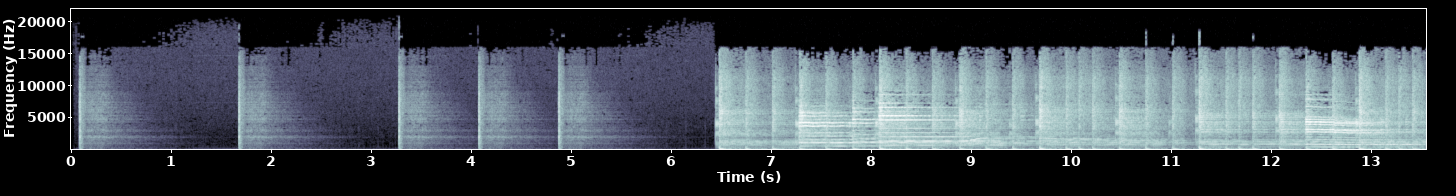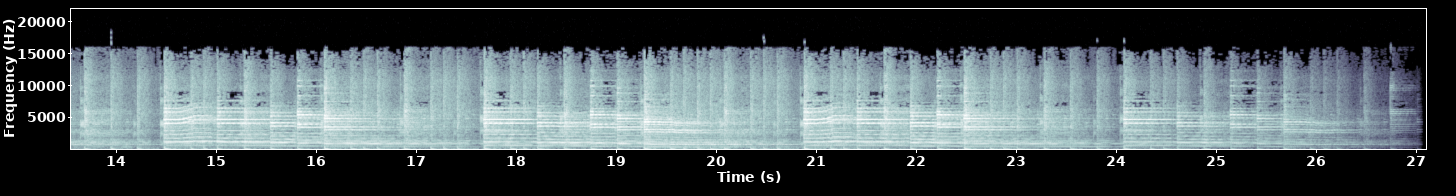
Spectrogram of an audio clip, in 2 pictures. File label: bass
